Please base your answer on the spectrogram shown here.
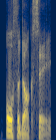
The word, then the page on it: orthodoxy: British English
